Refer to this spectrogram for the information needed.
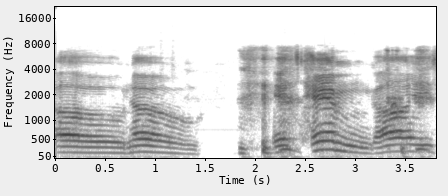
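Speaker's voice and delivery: very slow, loud, drawn-out, dripping sarcasm. Playing a character in the background, reacting really sarcastically. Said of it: "in the background really sarcastically".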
